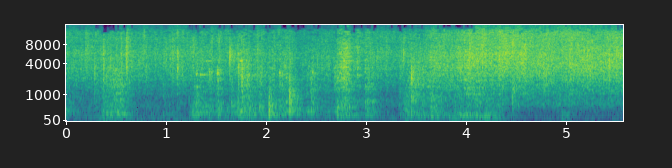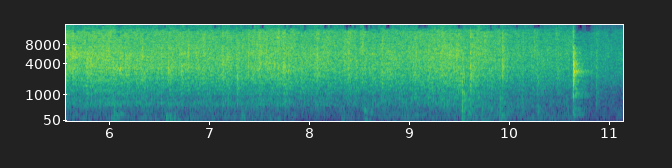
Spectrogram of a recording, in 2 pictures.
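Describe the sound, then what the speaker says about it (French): Onions fry with a steady sizzle and hiss in a pan on an induction hob, while a utensil scrapes and clicks through them in the first few seconds. The frying continues alone to the end, with one louder knock near the close. "Je vais touiller un petit coup les oignons."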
